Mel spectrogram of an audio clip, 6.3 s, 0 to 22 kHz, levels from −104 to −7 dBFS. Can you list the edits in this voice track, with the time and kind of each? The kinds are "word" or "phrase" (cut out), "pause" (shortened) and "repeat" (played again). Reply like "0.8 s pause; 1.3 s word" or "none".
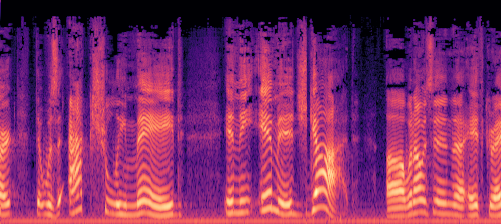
3.8 s word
